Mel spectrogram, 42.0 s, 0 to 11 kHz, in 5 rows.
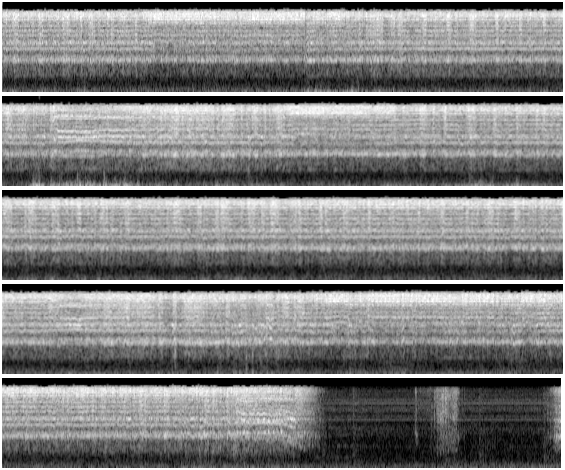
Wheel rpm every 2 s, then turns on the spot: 160, 160, 160, 160, 160, 160, 160, 160, 160, 160, 160, 160, 160, 160, 160, 160, 160, 160, 150, 10, 10.
none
